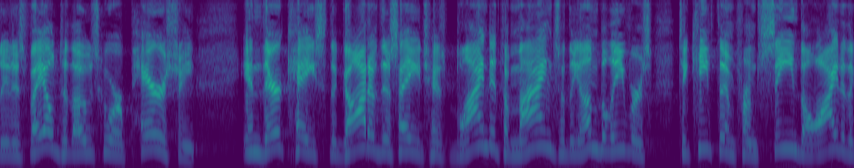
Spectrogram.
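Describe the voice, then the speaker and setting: A middle-aged man preaching a sermon from a church stage, earnestly swelling loud, then dropping low. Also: in a large hall. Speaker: pastor.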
